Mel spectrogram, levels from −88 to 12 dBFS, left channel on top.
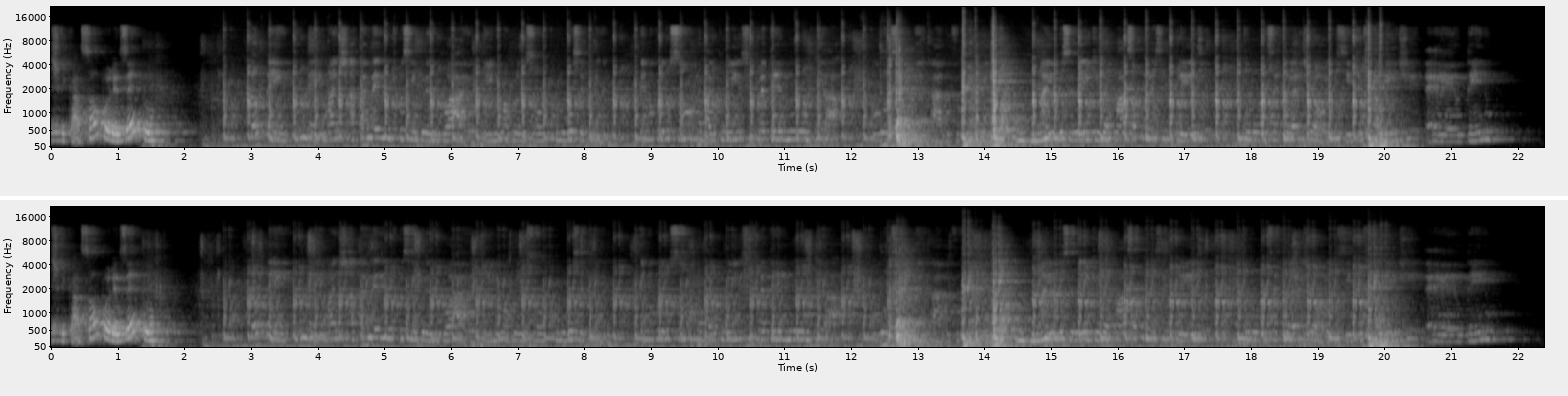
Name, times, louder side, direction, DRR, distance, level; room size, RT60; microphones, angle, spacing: voice 1, 0.0-1.6 14.4-15.0, equal, 5° left, -1 dB, 1.4 m, -29 dB
sound 1, 1.3-1.8 2.1-4.2 4.6-7.3 7.6-9.0 9.5-10.7 11.1-12.3 12.7-14.2 14.5-16.0 16.3-20.2, right 1 dB, 40° right, 3.0 m, -47 dB
Motor vehicle (road), 2.4-20.2, left 2 dB, 80° left, 3.8 m, -34 dB
voice 2, 3.0-12.0 12.3-21.6, left 2 dB, 35° left, -1 dB, 1.8 m, -40 dB
19.5 x 19.0 x 7.7 m, 1.4 s
head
